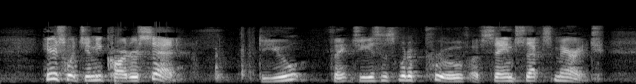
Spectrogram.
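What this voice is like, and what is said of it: Usual voice. Nothing is said of it.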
